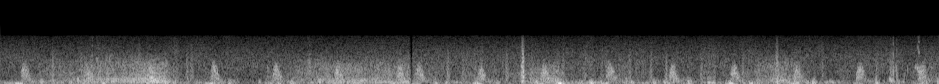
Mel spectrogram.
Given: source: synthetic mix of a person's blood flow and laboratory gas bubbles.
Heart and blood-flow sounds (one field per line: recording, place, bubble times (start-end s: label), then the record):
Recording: Doppler ultrasound of blood flow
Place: subclavian vein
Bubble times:
0.75-0.82 s: bubbles
0.88-1.17 s: bubbles
8.87-9.01 s: bubbles
9.04-9.33 s: bubbles
From the record:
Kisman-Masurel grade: 121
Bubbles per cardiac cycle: 1 to 2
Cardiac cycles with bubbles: 10 to 50%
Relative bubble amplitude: barely perceptible (0.100 to 0.250)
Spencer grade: 2 (many but less than half of the cardiac periods contain bubble signals, singularly or in groups)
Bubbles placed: anywhere in the cardiac cycle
